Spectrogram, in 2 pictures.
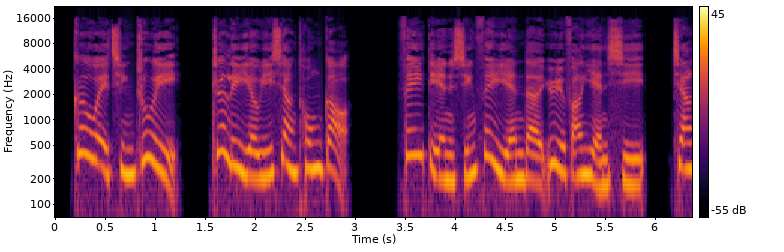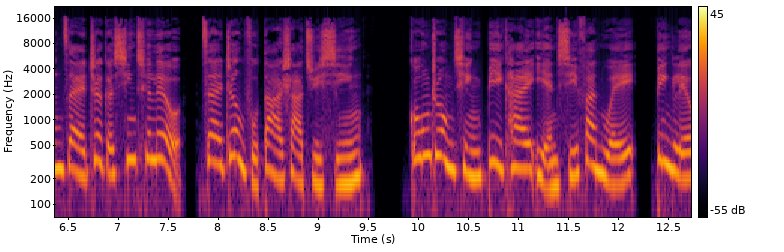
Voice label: Mandarin, China Female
